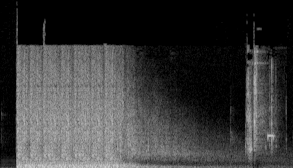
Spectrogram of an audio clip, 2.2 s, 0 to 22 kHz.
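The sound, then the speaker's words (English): Burst fire from an R15 rifle in a video game: a loud, rapid rattling volley lasting under a second that fades into a ringing tail, followed by a brief clatter. “We have an R15. Burst fire.”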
